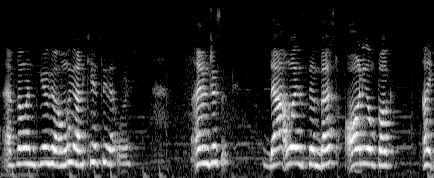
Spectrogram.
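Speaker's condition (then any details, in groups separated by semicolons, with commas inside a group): Cerebral palsy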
